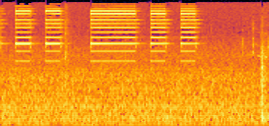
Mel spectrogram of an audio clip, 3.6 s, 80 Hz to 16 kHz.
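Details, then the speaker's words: PC after a DDR3 RAM upgrade to server RAM and an eight-core processor swap: high-pitched startup beeps, two short, one long, two short. The desktop is rejecting the incompatible server RAM, and the original RAM cured it. "when you start it up it beeps i thought what's going on here then is it either the processor or the ram"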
